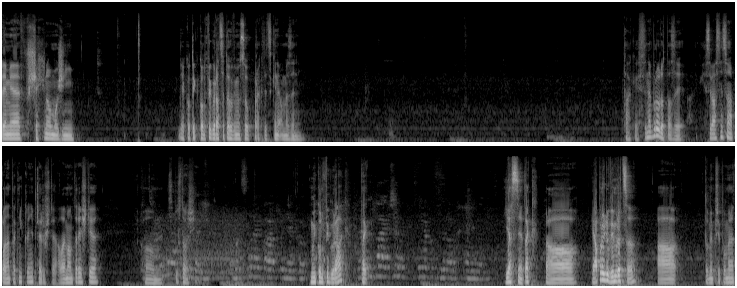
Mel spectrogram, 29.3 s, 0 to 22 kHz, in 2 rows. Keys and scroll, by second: 24.6-25.8 typing, 26.8 ctrl+n, 27.4 ctrl+super+Right, 27.6-29.3 typing.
